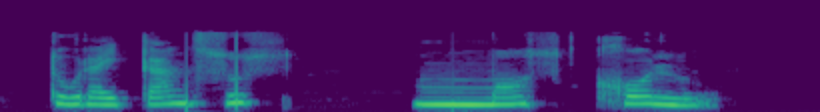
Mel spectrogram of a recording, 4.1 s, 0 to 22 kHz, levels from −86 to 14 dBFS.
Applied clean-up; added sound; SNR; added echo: none; none; none; none.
